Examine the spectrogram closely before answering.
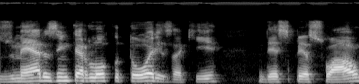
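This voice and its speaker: Speech moves at a fairly slow pace. The pitch varies in an ordinary way. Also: man. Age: 40s. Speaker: football club executive. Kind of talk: radio interview. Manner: halting, with repetitions.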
